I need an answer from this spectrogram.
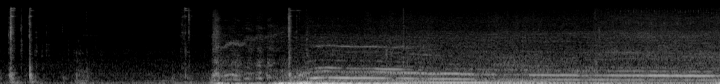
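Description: Audi 4.2 V8 engine starting: the starter cranks about two seconds in, the engine catches a second later at a fast idle, and the idle then slowly falls and steadies. This is the first start after its intake manifold was cleaned and refitted to cure a rattle.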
